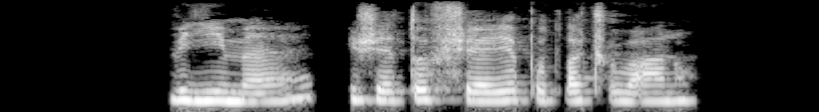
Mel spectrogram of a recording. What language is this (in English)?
Czech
